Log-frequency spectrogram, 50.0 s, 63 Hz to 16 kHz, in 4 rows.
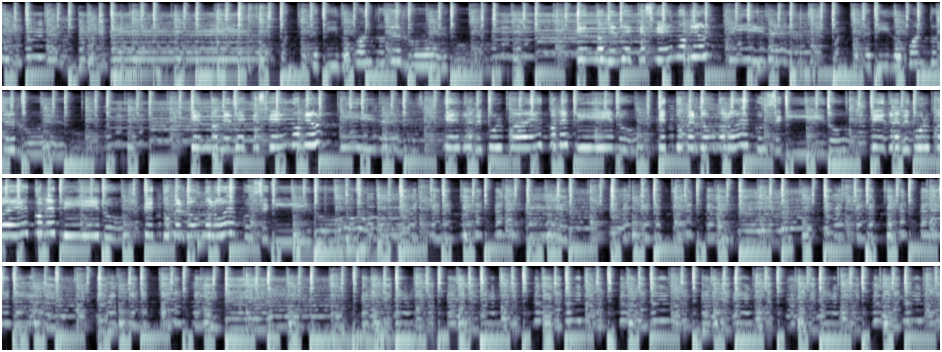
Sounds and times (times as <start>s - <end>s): Music: 0.0s - 50.0s.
